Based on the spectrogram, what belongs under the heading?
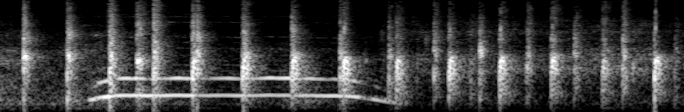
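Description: A small group claps steadily, with sharp, uneven hand claps throughout, while one voice lets out a long sustained whoop partway through; applause for the host's partner.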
